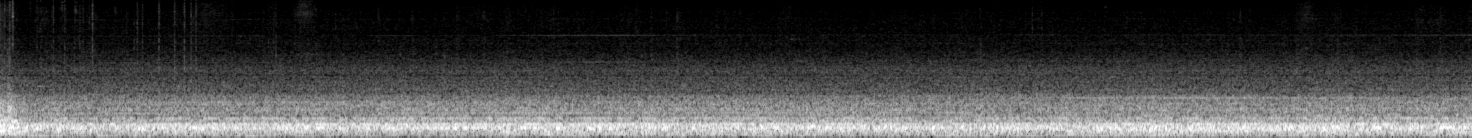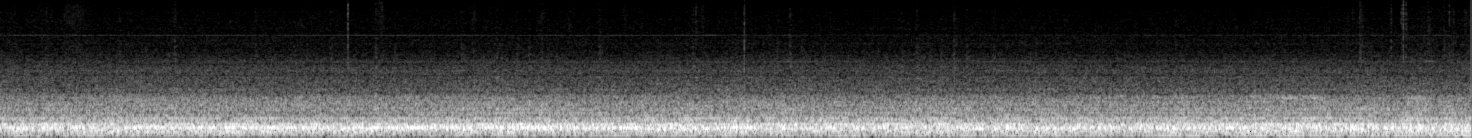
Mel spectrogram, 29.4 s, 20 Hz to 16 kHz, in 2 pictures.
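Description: JR Central 313 series 300 subseries electric train running at a steady speed: an even rumble of wheels on rails.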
